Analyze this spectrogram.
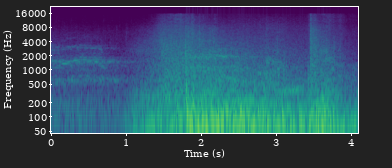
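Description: A creature roars loudly.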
